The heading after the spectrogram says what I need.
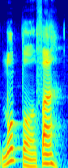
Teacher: Kadar pantulannya dia lemah alias sugra, tengah kalimat.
